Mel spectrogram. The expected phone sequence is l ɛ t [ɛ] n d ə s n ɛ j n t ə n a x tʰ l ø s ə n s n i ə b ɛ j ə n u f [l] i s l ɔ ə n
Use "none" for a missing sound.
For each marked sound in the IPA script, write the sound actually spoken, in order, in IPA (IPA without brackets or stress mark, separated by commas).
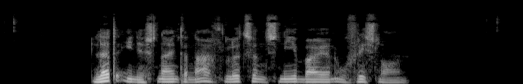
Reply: i, r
